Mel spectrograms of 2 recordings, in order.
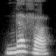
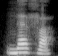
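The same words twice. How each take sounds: The two takes are said the same way.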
